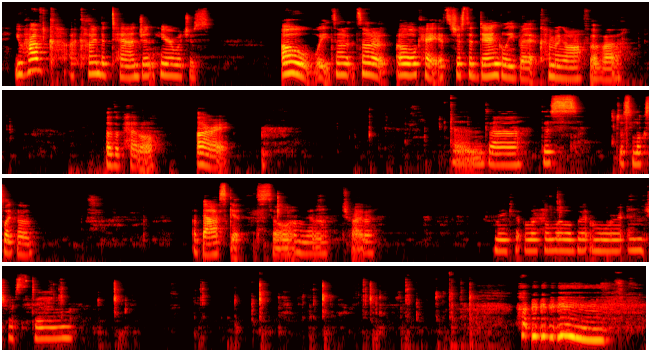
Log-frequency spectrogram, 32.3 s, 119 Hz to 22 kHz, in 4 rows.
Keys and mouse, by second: 11.4 right click.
